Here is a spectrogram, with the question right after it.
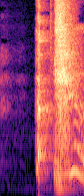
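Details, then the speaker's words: Adult sneezing while recording at home: a quick intake of breath, then a single loud, explosive sneeze with a voiced trailing end, an ordinary sneeze. "oh excuse me and i sneezed into my hands whoops luckily i'm at home"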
